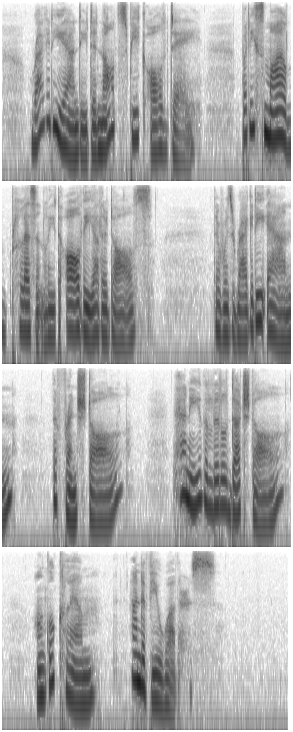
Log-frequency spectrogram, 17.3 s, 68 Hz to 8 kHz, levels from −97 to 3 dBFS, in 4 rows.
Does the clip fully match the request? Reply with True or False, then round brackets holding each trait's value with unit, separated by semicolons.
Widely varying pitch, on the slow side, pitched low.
False (7.1 semitones; 120 wpm; 160 Hz)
